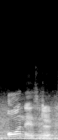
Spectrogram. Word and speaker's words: honest: Everybody read this word honest, but he is not a honest because H is silent, so we read honest.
